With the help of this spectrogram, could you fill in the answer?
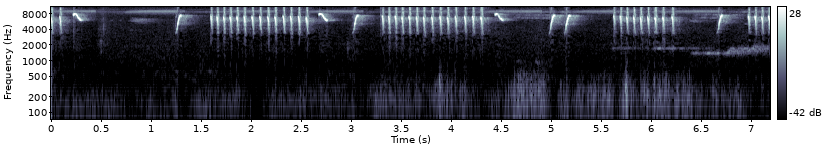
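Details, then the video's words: Little spiderhunter in vigorous, richly varied song: bursts of very rapid high chipping alternate with single sharp slurred notes, and a faint soft low rumble sits underneath. "SUARA BURUNG KOLIBRI NINJA GACOR FULL ISIAN MEWAH"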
